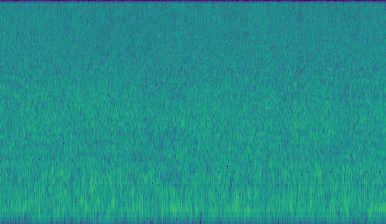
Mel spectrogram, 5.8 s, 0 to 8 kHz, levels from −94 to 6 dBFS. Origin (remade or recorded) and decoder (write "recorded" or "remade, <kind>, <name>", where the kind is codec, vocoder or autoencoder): remade, vocoder, HiFi-GAN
